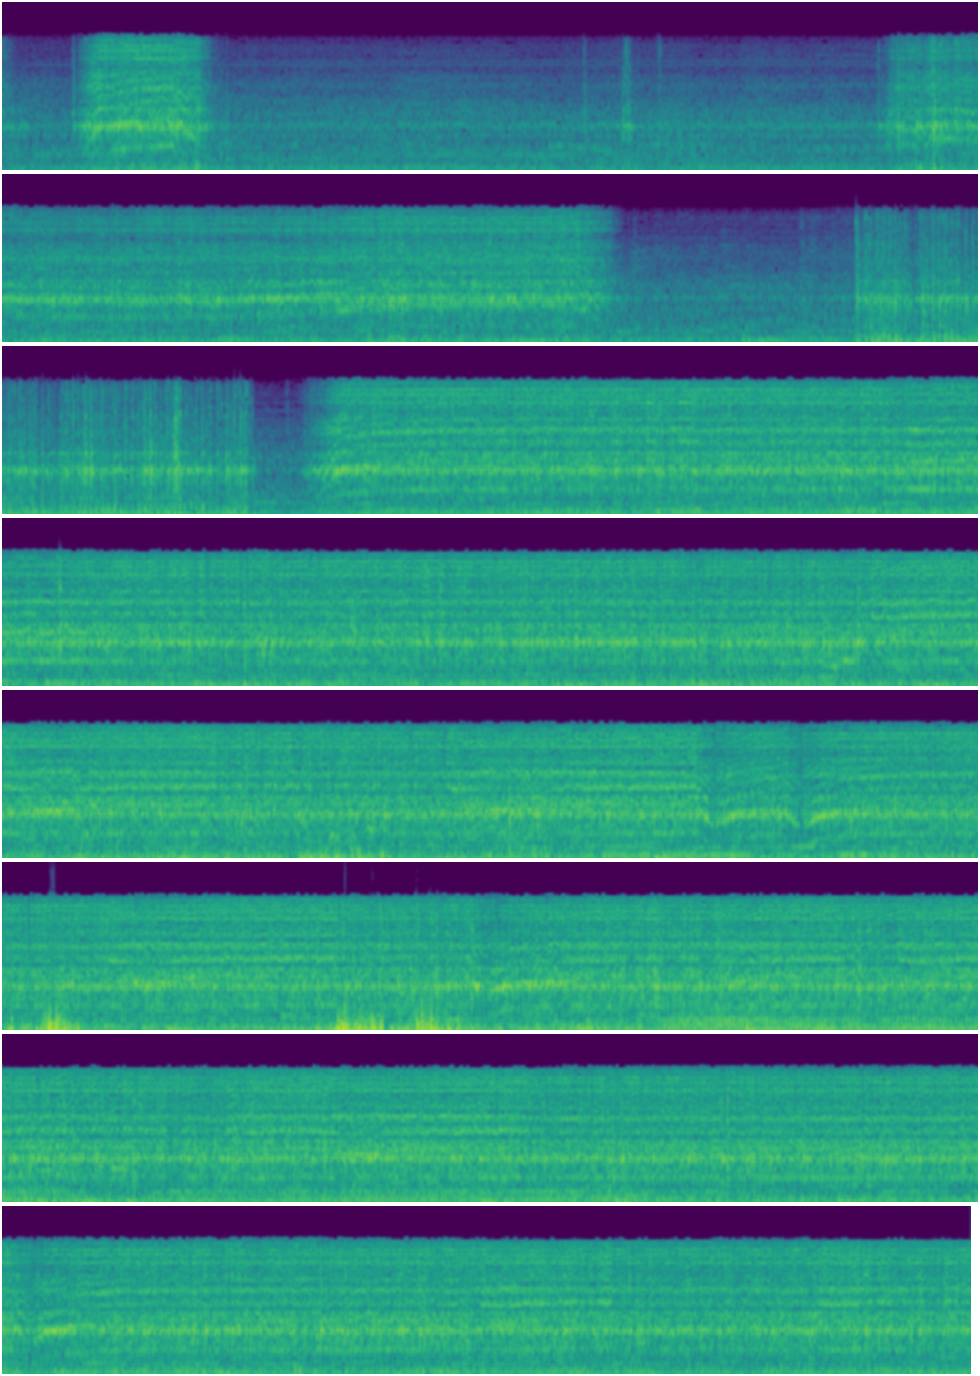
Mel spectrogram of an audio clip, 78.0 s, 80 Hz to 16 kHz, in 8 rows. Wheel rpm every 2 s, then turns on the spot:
50, 30, 0, 10, 30, 80, 90, 100, 10, 20, 40, 80, 160, 160, 160, 170, 170, 170, 170, 160, 170, 170, 160, 130, 160, 170, 160, 160, 160, 170, 170, 170, 170, 160, 150, 160, 170, 170, 170.
18-22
